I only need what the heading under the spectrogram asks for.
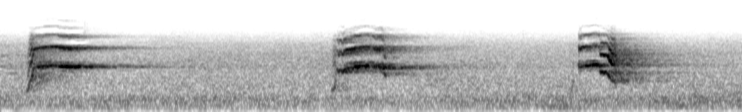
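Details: Caged green ringneck Alexandrine parakeet said to be talking; three separate loud, nasal, harmonic squawk-like notes about one and a half seconds apart over faint room hiss.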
